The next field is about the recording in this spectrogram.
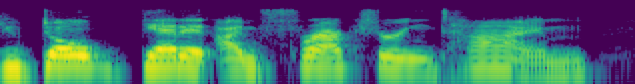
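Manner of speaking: slow, drawn-out scream. Retelling a play scene where Einstein screams at Picasso: imitating Einstein screaming. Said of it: "Einstein is screaming at Picasso".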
